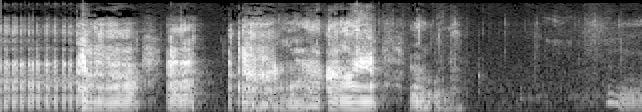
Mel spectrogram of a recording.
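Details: Italian Greyhound being teased: harsh, raspy snarling growls in rough bursts over three seconds, fading to quieter grumbles, with a person talking to the dog.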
